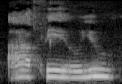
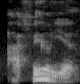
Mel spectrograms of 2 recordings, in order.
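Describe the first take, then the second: First: Every word is clearly enunciated, ending in 'you'. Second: The words run together, ending in a reduced 'ya'. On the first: The speaker calls it wrong. "nobody says I feel you like that. Like enunciate every word" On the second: The speaker calls it right. "It's almost the I feel ya"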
